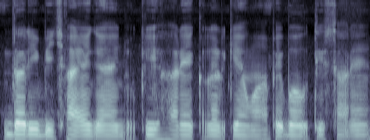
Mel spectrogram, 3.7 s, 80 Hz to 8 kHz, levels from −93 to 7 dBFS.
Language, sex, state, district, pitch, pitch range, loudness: Hindi, male, Punjab, Pathankot, 105 Hz, 100-105 Hz, -19 LUFS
